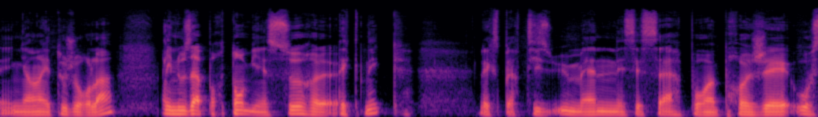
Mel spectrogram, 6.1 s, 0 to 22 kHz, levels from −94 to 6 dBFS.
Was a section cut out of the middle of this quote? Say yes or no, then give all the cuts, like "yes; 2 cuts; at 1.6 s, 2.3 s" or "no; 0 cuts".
yes; 1 cut; at 2.5 s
